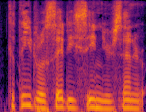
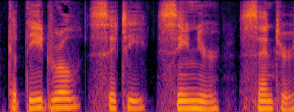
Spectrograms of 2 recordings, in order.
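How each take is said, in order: First: The phrase is said quickly. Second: The phrase is said at a normal pace.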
